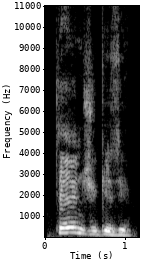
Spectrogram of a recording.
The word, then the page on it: tewnʒi kizi: Xyzyl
